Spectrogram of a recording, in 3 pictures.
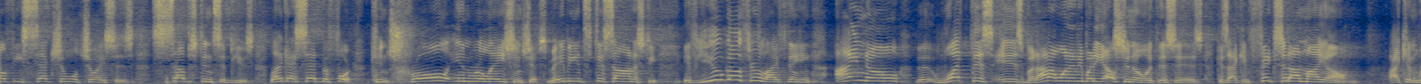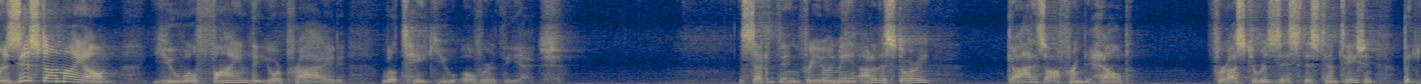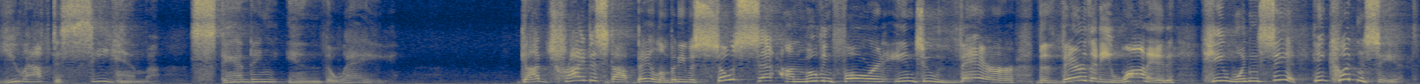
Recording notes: Recorded live at CrossWinds Church on Jan 14th, 2024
